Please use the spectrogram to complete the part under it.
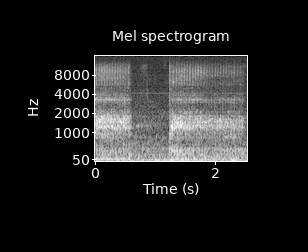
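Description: A low, continuous rumbling purr imitated by a human voice, steady and close, with a brief pause partway through before it resumes.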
